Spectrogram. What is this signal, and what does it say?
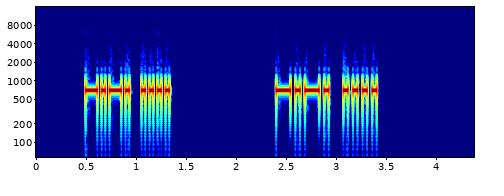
Morse code, heard as a keyed tone, about 34 wpm, 700 Hz. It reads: CH CH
